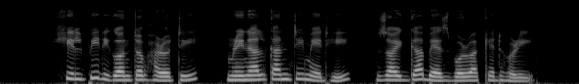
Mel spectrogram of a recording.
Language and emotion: Assamese, neutral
